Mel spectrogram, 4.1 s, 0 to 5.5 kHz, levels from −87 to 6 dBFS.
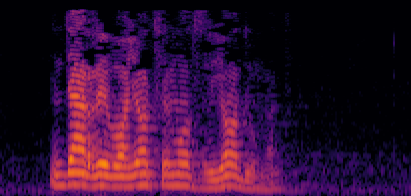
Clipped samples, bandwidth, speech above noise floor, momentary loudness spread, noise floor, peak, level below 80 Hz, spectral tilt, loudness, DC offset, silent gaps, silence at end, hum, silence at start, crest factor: under 0.1%; 5 kHz; 39 dB; 16 LU; -66 dBFS; -10 dBFS; -66 dBFS; -9.5 dB/octave; -27 LUFS; under 0.1%; none; 1.35 s; none; 0.5 s; 20 dB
